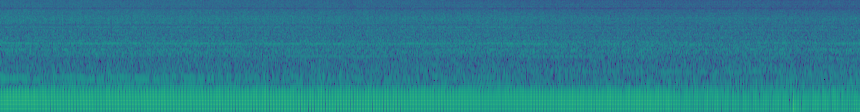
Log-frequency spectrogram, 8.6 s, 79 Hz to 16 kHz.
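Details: Infiniti G37S with rough start and rough idle, unchanged after new OEM spark plugs, coils and MAF; revs max out at 4,500 rpm in every gear: low, uneven, lumpy idle throb; owner suspects an intake manifold gasket vacuum leak.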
